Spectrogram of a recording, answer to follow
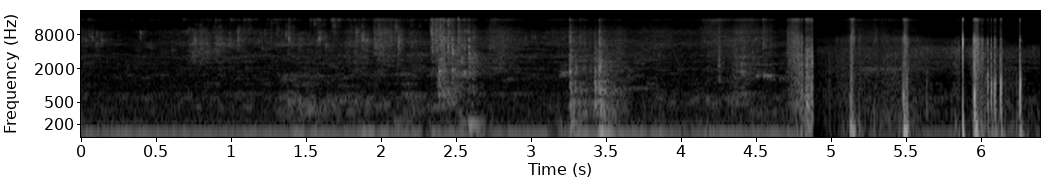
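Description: Faint water dripping and sloshing as a wetted ceramic tile is handled and set onto a wet mortar bed, over a low steady hum. A few sharp knocks come in the last second.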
